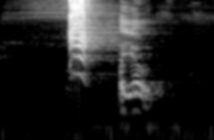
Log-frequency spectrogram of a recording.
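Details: American bullfrog screaming: two harsh squealing cries within a second, the first loud and very high, the second lower and falling, over a faint low hum.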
